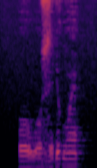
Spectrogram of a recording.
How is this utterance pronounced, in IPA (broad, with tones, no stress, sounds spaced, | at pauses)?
oː˨ w o˨ z ɨ˨ ɗ ɨ˦ ɡʷ ɛ̃˦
